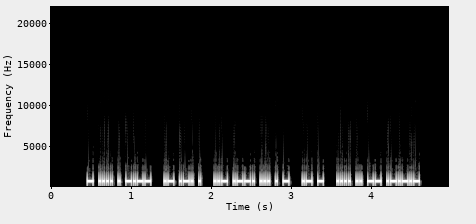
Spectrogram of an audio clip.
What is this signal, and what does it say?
Morse code, heard as a keyed tone, about 50 wpm, 700 Hz. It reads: THEY ARE UPSET AT HIM.
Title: Sentences from Top 800 Words 50wpm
